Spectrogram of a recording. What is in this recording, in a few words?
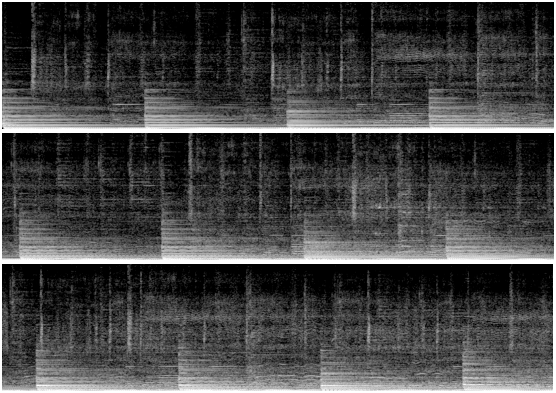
pianola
